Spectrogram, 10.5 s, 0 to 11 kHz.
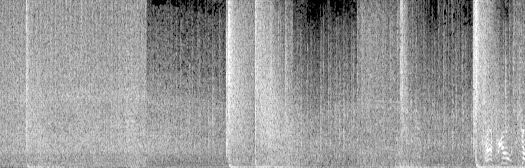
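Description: AMX-30 tank cannon shots in the video game Tank Company, four heavy booming blasts spaced a few seconds apart over a steady engine rumble and battlefield din.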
